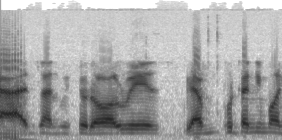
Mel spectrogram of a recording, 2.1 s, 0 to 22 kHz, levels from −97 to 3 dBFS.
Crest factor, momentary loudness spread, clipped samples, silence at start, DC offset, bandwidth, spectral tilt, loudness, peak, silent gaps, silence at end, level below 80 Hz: 14 dB; 6 LU; under 0.1%; 0 s; under 0.1%; 18 kHz; -4 dB/octave; -18 LUFS; -2 dBFS; none; 0 s; -52 dBFS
